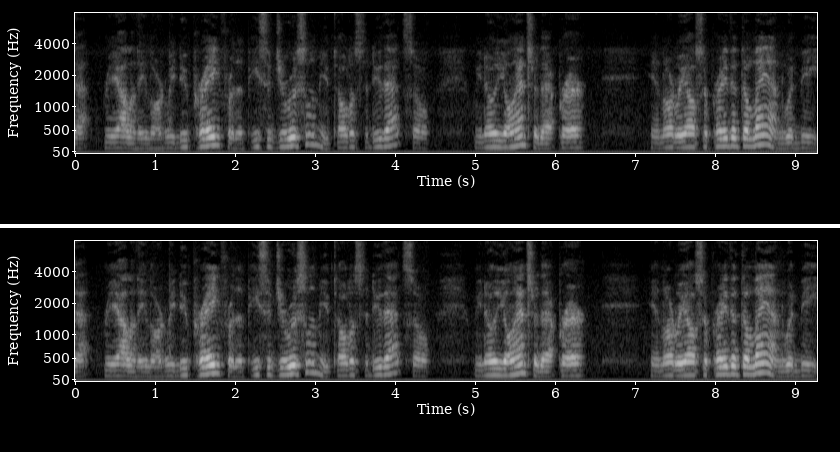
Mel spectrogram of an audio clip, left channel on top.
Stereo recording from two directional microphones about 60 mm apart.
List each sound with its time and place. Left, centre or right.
0.0 s a sound: right
0.7 s speech: right
1.0 s speech: right
6.0 s speech: right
